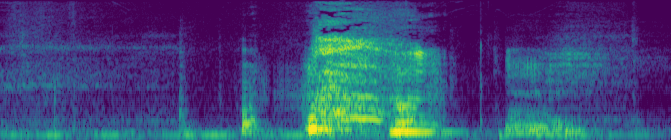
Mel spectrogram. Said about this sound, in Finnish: Sori, piti vähän kakasta.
